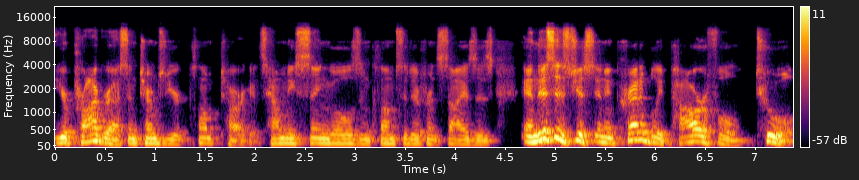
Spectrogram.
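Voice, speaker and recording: Speech in an American accent runs with hardly any pauses and sounds somewhat breathy. Audible room echo fills the recording. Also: man, medium pitch for a man, lively intonation. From western Montana. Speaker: forest ecology professor. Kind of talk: webinar lecture. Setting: online webinar. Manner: fast; casual, halting with repeated words.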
